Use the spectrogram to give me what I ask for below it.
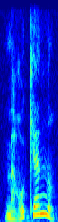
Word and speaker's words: marocain: On dit une marocaine, un marocain. Vous voyez le c ici va se prononcer que marocain marocaine.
